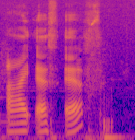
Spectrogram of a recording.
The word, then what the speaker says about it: Gniff: So in these planters, I'm planting the cosmic purple carrots and I believe it's pronounced Gniff or Gniff. It's Gniff, and it's a purple carrot with the white center.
